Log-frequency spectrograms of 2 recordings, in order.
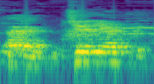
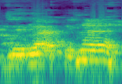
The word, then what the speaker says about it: geriatric: So please, and is it correctly pronounced as genetic? Geriatric. Geriatric.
